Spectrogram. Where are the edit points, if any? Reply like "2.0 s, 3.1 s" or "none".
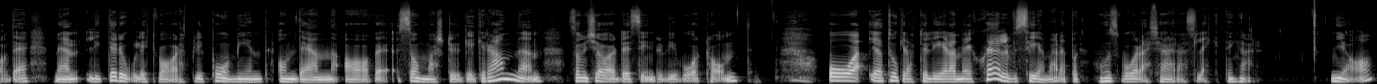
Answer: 1.8 s, 2.7 s, 6.6 s, 9.0 s, 10.8 s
